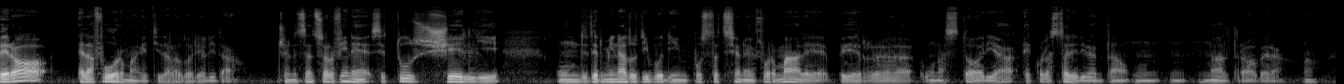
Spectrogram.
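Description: Speaking at a moderate pace, a man with an unremarkable speaking voice has a fairly low pitch, ordinary pitch variation and big swings in loudness. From Rome, Italy. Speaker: comic artist and illustrator. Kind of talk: casual interview chat.

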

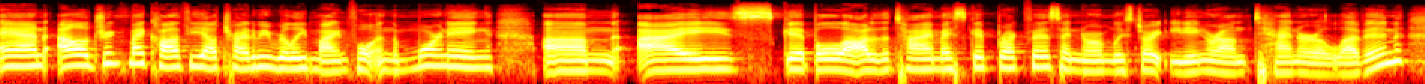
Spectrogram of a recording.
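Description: The recording is very clean with a silent background and a dry, close sound with no echo, carrying an animated tone at a moderate pace. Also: woman, medium pitch for a woman, ordinary pitch variation, hardly any pauses. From Cuban-American family. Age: 20s. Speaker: podcast host, entrepreneur. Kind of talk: casual solo monologue.

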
